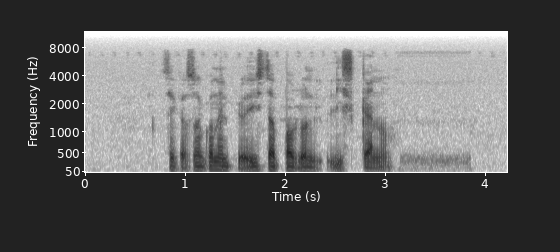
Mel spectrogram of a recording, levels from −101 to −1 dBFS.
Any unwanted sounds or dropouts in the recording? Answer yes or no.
no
